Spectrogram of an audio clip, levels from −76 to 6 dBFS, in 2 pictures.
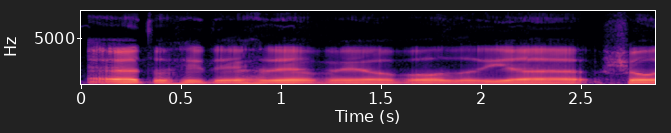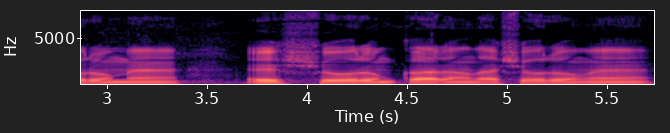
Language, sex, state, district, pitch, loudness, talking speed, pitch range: Punjabi, male, Punjab, Kapurthala, 110 Hz, -18 LUFS, 155 wpm, 110-115 Hz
